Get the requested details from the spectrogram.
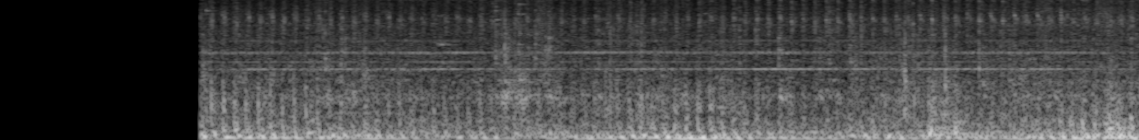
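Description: A helicopter's engine and rotors roar steadily from inside the cabin.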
